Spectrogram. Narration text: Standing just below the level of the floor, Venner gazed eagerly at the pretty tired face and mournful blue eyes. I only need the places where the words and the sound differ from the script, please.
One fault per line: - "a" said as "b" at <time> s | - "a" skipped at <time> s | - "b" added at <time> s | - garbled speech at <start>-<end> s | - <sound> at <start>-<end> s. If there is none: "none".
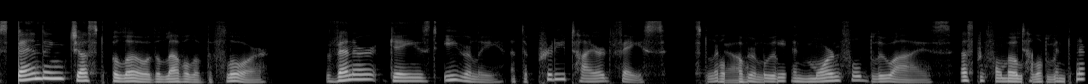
- dropout at 0.1-0.2 s
- garbled speech at 6.9-7.9 s
- garbled speech at 9.6-10.9 s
